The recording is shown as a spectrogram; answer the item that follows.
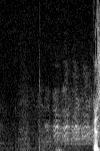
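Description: Faint, soft laughter from people in the room, starting about a second in and fading as the preacher speaks again.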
